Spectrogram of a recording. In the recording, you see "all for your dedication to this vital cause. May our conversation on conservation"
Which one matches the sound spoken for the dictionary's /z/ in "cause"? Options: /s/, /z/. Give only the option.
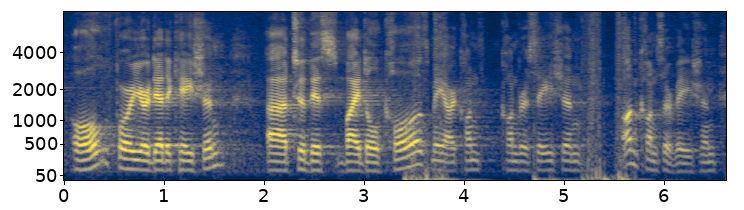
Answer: /z/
